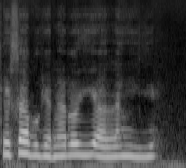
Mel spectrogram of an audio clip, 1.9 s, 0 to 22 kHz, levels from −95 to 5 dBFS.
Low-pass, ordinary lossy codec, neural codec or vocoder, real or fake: none; none; codec, 44.1 kHz, 3.4 kbps, Pupu-Codec; fake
